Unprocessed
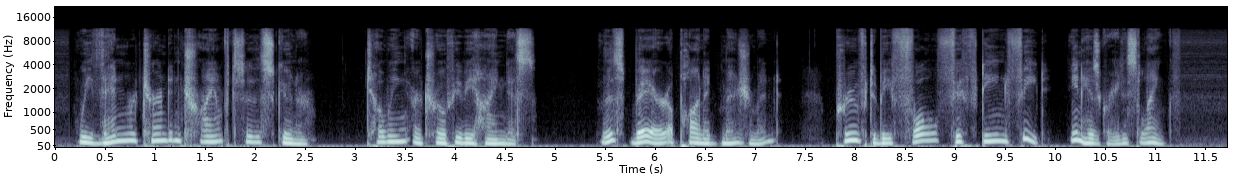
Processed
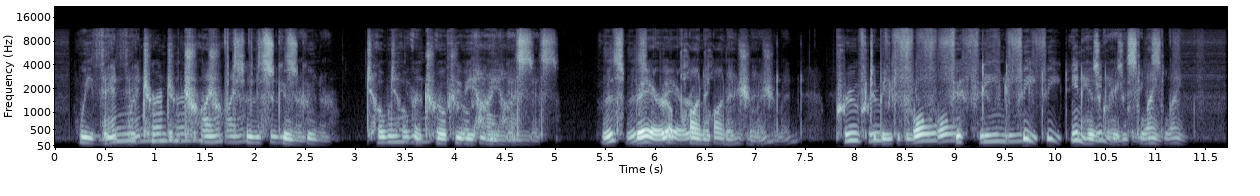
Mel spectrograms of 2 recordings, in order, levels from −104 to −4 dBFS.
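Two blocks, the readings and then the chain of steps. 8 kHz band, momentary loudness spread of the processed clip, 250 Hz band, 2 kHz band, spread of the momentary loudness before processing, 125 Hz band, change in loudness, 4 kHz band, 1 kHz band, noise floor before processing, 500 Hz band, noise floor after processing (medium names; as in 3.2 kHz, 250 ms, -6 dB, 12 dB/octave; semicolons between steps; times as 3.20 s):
+4.5 dB, 14 LU, -1.5 dB, +5.0 dB, 9 LU, -25.5 dB, -1.5 dB, +5.0 dB, +5.5 dB, -55 dBFS, +5.0 dB, -77 dBFS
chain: elliptic high-pass 280 Hz, stop band 70 dB; on a send: delay 239 ms -7.5 dB; on the sum: trim +5 dB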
